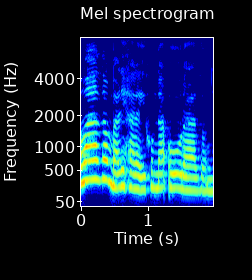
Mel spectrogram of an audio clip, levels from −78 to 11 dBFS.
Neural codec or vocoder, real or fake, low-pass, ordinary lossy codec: none; real; none; none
